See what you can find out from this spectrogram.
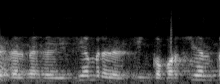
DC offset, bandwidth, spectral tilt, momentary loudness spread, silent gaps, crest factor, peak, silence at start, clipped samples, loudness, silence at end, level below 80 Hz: under 0.1%; 9.4 kHz; -5.5 dB/octave; 5 LU; none; 18 dB; -4 dBFS; 0 s; under 0.1%; -21 LUFS; 0 s; -56 dBFS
